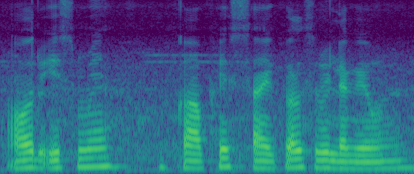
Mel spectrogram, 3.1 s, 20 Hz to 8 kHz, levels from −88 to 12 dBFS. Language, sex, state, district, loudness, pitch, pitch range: Hindi, male, Bihar, Jamui, -18 LUFS, 130 Hz, 125-145 Hz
